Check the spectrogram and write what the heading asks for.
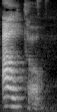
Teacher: as in an automobile in English but in Spanish it's pronounced the Au is pronounced more like o w in Spanish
